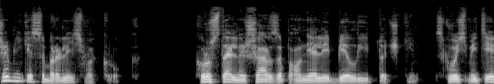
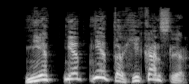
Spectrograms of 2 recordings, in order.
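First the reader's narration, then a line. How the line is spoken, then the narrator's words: Exclaimed. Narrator (Russian): воскликнул Проницай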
